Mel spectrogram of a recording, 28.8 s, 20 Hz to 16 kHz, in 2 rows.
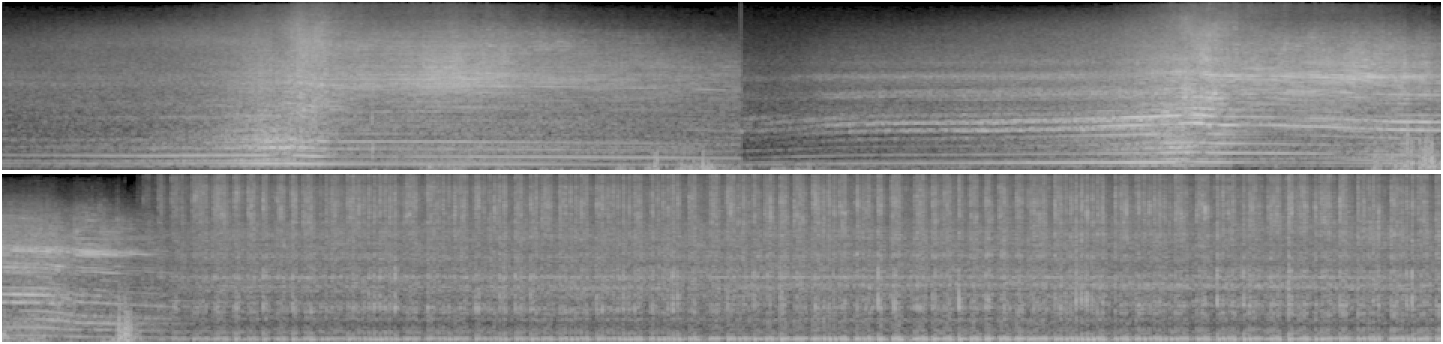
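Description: Arctic Cat Wildcat XX side-by-side passing at 35 mph twice, first on its stock exhaust and then on a Speedwerx Q6 slip-on exhaust; each time the engine note rises as it approaches and drops as it goes by. From about 16 seconds in, the engine runs steadily, heard close up at the Q6 muffler.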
